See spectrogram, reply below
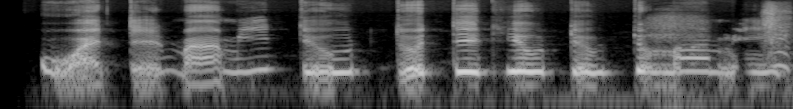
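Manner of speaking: put-on babyish voice, pitched as high as possible. Showing the others how the line was done, in a very high baby voice. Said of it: "I just talk as high as I possibly could".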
